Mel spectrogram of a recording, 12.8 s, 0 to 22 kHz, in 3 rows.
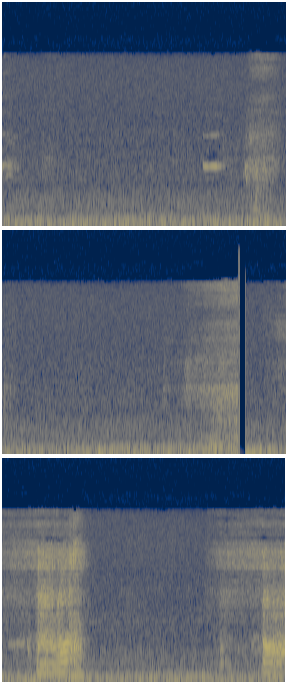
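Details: Slow, rough, rattling snores on breathing in, roughly 19 breaths a minute, over steady room noise; snoring during sleep.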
